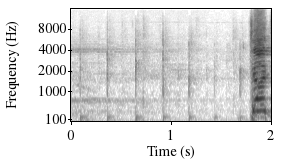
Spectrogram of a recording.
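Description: A quick run of light, sharp clicks, roughly six a second, over a faint steady hum. A loud man's voice comes back near the end.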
